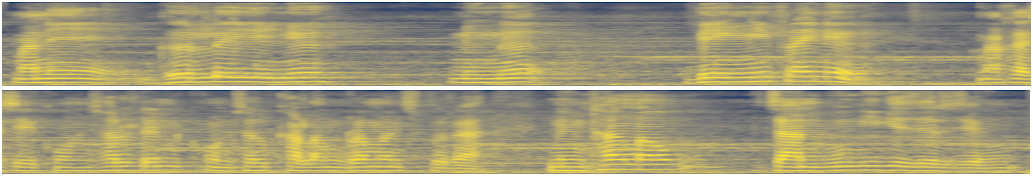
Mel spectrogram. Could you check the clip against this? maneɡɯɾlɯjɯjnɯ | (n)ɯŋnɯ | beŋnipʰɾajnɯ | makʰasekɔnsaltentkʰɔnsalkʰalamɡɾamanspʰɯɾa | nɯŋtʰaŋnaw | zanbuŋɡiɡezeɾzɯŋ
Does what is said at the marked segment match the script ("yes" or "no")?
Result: yes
